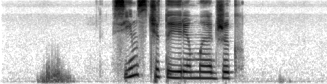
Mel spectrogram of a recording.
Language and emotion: Russian, neutral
